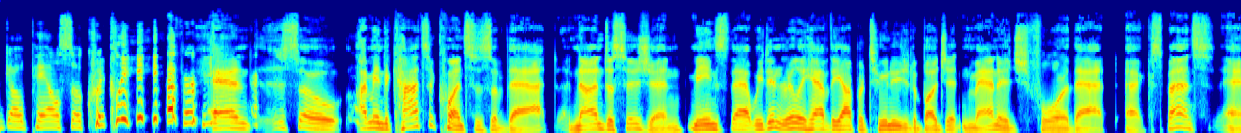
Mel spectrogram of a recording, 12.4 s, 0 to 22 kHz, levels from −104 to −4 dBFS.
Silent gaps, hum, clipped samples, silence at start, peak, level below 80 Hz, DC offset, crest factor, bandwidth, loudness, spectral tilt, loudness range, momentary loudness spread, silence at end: 5.48-5.53 s, 11.07-11.14 s; none; under 0.1%; 0 s; -10 dBFS; -60 dBFS; under 0.1%; 18 dB; 14.5 kHz; -29 LUFS; -5 dB/octave; 2 LU; 8 LU; 0 s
